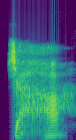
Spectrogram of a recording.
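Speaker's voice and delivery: "jia" dipping low, then climbing; falling-rising tone. Shown as a demonstration. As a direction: take "jia" down and back up. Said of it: "going down and then upward".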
